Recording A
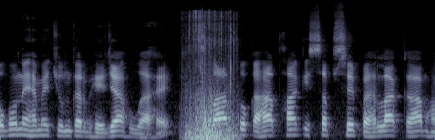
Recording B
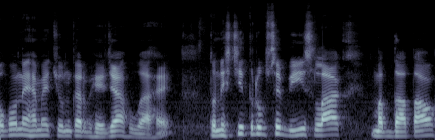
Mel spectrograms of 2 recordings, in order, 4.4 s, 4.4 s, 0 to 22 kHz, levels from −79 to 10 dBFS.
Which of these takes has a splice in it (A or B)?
A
